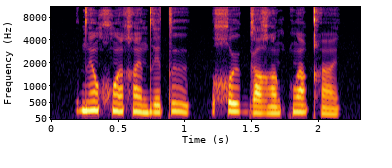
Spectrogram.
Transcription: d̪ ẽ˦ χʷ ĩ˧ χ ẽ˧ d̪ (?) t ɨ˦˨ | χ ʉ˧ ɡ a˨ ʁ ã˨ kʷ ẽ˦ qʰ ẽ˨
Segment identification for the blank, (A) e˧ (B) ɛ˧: A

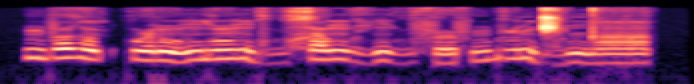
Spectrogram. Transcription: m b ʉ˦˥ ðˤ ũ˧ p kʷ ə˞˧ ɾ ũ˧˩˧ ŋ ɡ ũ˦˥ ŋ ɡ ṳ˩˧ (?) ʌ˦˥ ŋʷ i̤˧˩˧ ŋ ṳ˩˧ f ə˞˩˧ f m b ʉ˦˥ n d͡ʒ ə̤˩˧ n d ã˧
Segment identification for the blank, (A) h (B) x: B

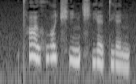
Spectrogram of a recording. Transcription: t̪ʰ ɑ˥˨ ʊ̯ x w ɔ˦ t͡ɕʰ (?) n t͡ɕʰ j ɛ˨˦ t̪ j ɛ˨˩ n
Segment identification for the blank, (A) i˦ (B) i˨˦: B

